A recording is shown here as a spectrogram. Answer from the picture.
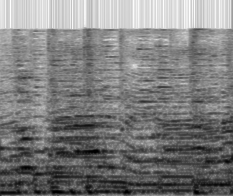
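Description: A man singing into a handheld microphone over guitar-led music with a strong bass line.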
